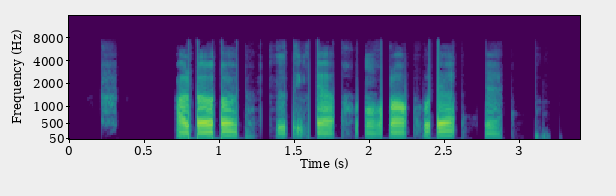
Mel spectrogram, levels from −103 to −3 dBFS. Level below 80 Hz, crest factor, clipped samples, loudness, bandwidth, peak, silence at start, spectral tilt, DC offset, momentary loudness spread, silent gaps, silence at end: -62 dBFS; 20 dB; under 0.1%; -30 LUFS; 7.4 kHz; -12 dBFS; 0.25 s; -7.5 dB/octave; under 0.1%; 17 LU; 0.32-0.70 s, 1.27-1.33 s, 2.71-2.77 s; 0.55 s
